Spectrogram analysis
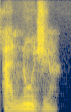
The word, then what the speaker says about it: Anuja: sánscrito, perdón se dice anuya, se escribe, les voy a escribir aquí en el chat, se escribe Anuja, pero esa J en sánscrito se pronuncia como una Y.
